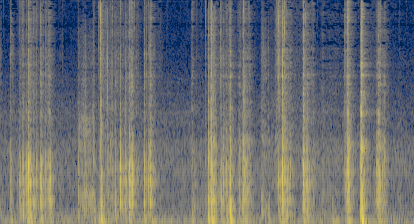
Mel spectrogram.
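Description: A wooden block or pestle presses down on a pile of thin, hollow, curled shavings of dry soap in pink, white and blue on a white surface. Bursts of crisp, dry crunching and crackling come in quick clusters with short pauses between, each crackle cutting off almost at once. The curls are crushed into flakes and crumbs.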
